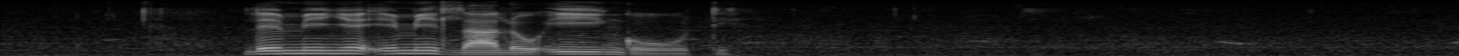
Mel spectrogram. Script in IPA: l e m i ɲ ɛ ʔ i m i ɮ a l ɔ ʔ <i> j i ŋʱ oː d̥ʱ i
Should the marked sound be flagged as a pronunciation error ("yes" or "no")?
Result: no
